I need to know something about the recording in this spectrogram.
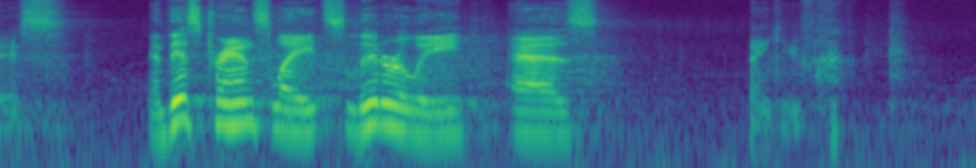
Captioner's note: foreign language; brief laughter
